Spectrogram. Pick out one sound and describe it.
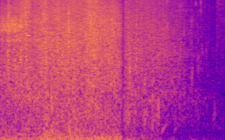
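Explosions boom and crackle loudly.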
